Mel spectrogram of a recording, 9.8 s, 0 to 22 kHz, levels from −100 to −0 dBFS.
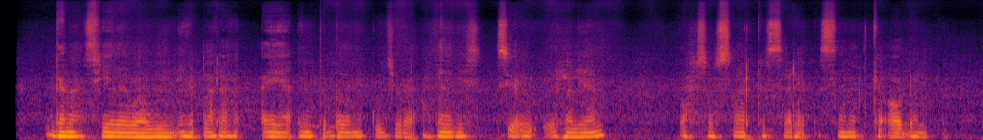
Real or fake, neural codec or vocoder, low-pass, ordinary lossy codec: fake; codec, 44.1 kHz, 7.8 kbps, Pupu-Codec; none; none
